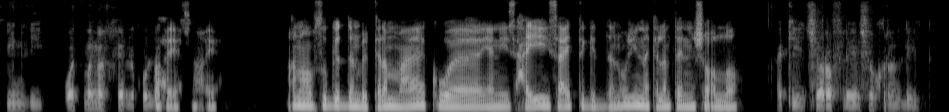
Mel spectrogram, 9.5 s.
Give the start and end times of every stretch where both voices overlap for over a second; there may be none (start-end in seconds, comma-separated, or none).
none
